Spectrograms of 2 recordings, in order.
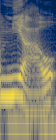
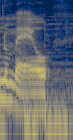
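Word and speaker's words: Meowth: è bella mia o il pokémon si chiama mia o e non meo diciamo che da una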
